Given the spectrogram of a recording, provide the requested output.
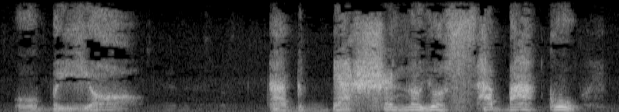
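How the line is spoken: Furious hiss. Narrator (Russian): Прошипел британец, глаза стали бешеные

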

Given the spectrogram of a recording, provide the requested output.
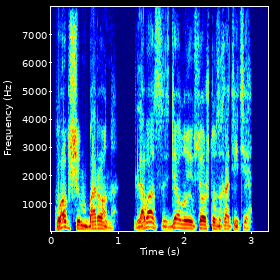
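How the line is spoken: Confident voice. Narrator (Russian): произнес он уверенным голосом

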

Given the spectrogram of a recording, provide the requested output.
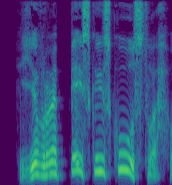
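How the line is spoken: Exclaimed. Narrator (Russian): воскликнул Вандерберг

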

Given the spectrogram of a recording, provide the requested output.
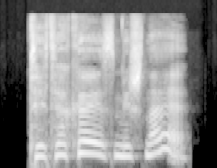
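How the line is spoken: Bursting laughter. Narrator (Russian): расхохотался Яц

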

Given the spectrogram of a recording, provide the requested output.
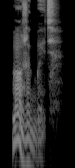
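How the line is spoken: Sighing. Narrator (Russian): вздохнул я

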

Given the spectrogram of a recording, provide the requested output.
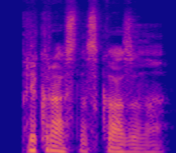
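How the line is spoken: Loud whispering, many voices. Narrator (Russian): громко зашептались придворные

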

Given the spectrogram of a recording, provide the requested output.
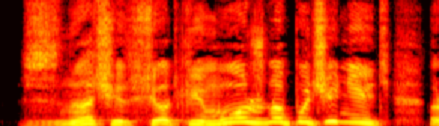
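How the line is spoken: Happy question. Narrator (Russian): радостно спросил Пашка

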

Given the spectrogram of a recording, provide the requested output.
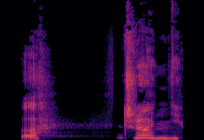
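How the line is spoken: Strangely muffled sob. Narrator (Russian): всхлипнула она странно приглушенным голосом

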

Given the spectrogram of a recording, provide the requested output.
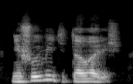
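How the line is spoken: Calm. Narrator (Russian): спокойно проговорил Вадим

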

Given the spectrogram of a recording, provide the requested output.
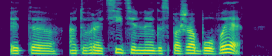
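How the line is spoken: Annoyed grumble. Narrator (Russian): недовольно проворчала раздосадованная госпожа де Мотвиль

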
